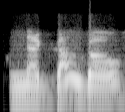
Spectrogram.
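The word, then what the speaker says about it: Ngungo: Now to Nagungo. The N is silent. G-U-N-G-O.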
